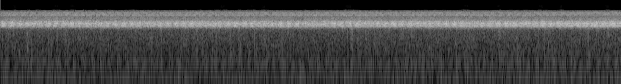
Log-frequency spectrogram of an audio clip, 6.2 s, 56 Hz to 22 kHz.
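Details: Early-evening crickets in rain, Montalban, Rizal, Philippines, June 24, 2011, keep up an unbroken, piercing high-pitched buzz of many overlapping trills, level and steady throughout, over a soft low background hiss.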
